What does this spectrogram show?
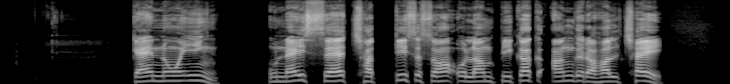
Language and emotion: Maithili, neutral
